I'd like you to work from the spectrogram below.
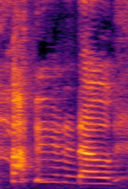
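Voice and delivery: laughing emphasis. Real, not acted. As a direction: laugh as you insist on it. Repeats line, second time bigger.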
